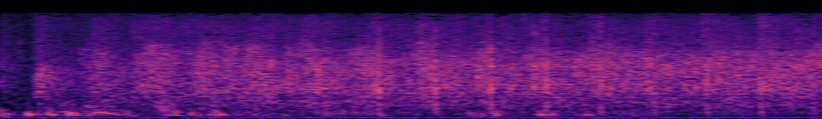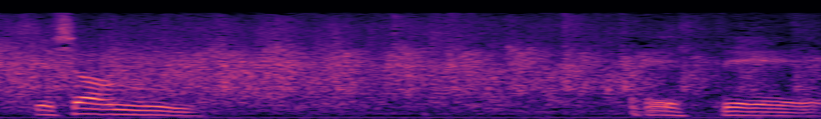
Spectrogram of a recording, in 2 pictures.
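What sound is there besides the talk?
audience applause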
